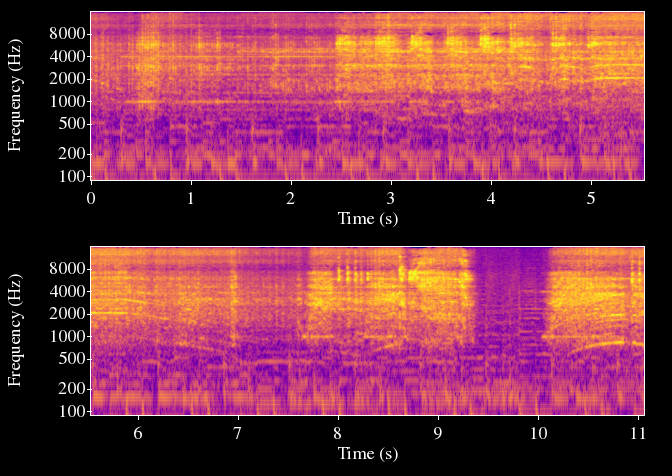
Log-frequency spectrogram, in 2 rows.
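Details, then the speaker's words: Vintage Tamiya Grasshopper RC car, 21-turn motor with 18-tooth pinion, driving forward: high motor and gear whine with rapid loud clicking under acceleration, fine in reverse; gears clean and greased, cause not found. "but if we go forward you'll be able to hear how loud it is the clicking noise"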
